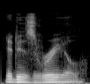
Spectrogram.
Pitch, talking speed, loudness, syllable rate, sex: 110 Hz, 200 wpm, -16 LUFS, 3.8 syllables/s, male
